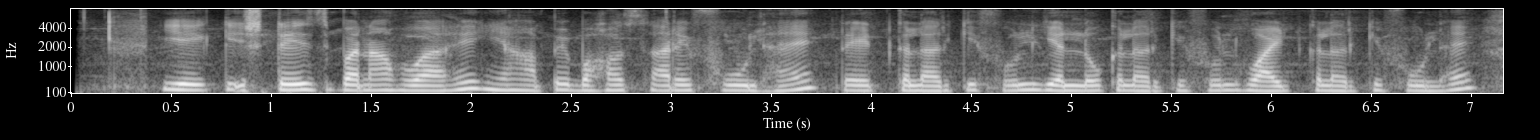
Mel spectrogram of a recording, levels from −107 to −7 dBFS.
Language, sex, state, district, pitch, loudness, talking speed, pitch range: Hindi, female, Bihar, Gopalganj, 185 Hz, -22 LUFS, 210 wpm, 175-200 Hz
